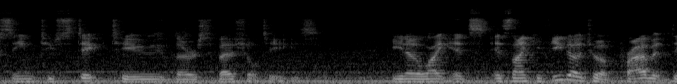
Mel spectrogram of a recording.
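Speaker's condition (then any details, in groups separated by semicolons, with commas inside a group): No condition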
